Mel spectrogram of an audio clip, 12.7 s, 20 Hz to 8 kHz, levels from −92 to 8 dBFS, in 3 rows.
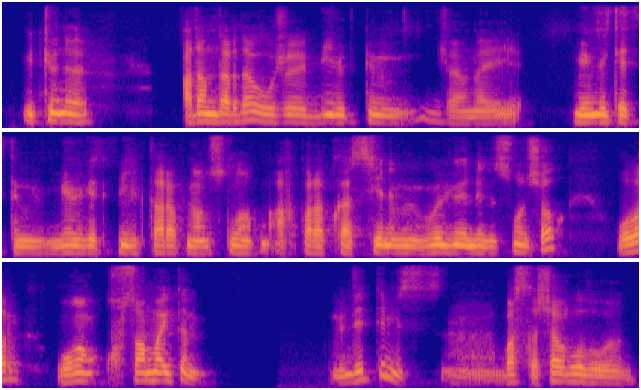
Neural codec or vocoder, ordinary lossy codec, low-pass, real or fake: autoencoder, 48 kHz, 32 numbers a frame, DAC-VAE, trained on Japanese speech; MP3, 64 kbps; 7.2 kHz; fake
